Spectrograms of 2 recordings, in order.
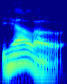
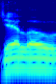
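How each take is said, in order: First: The word begins with a Y sound. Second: The word begins with a J sound. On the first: Listeners understand the word. The speaker calls it right. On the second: Listeners cannot understand the word. The speaker calls it wrong.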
